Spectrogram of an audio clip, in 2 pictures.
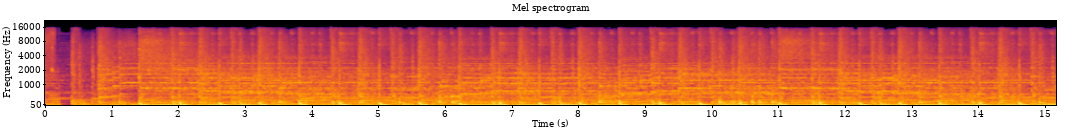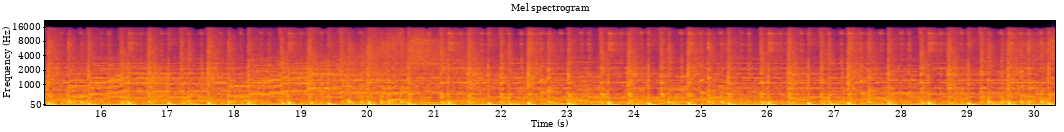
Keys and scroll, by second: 5.1 ctrl+t, 30.0 ctrl+t.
